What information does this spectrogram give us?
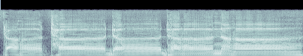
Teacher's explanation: Third position, cerebral, the front roof of the mouth. Hard unaspirated, ta.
